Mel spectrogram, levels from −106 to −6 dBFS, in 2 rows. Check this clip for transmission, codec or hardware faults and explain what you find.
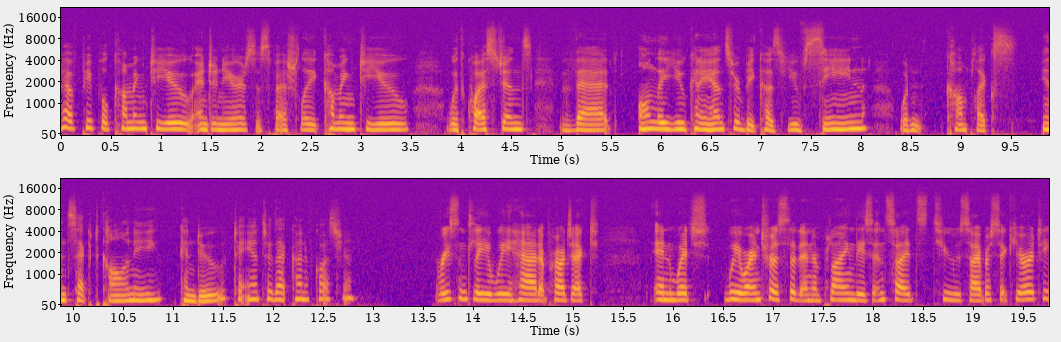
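One fault runs through the whole speech clip: low bit depth with dither. The audio is reduced to 8 bits with dither added before rounding, leaving a constant, even hiss about 30 dB below the speech. Unlike undithered truncation, it doesn't add gritty distortion that follows the speech.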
